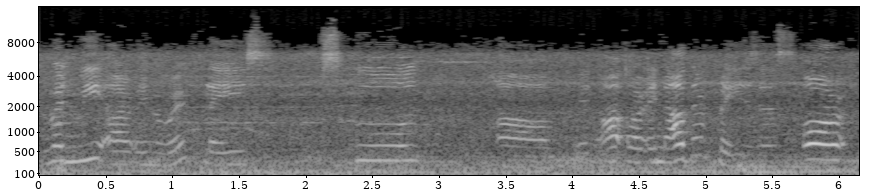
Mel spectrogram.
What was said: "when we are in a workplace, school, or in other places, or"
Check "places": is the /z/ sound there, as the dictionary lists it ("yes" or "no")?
no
